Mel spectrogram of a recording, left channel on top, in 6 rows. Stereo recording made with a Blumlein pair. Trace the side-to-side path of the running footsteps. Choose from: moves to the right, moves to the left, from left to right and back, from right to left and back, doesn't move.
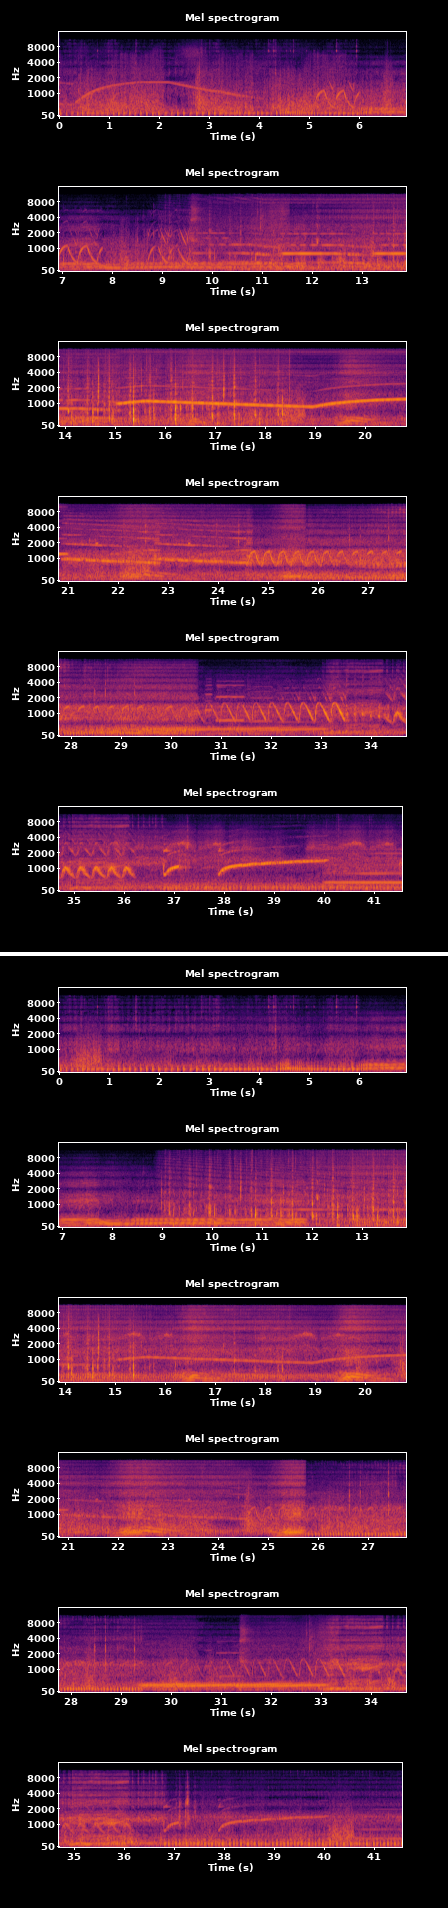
moves to the left.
